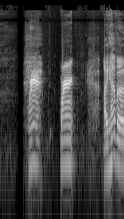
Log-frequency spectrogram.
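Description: A duck quacks four times in quick succession, loud, with harsh nasal calls separated by brief pauses; the third quack is softer than the others.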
